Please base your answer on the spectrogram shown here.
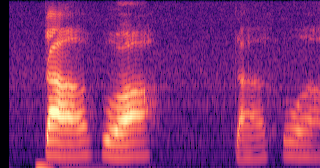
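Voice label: "work", Mandarin Chinese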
